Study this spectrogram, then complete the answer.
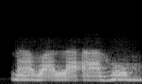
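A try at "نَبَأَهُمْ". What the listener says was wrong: নাবা, ওইটা লাম ওইলে অন্যদিকে নেক্সটে দিয়া লেফটে দিয়া কানেক্ট থাকতো, জয়েন্ট থাকতো। নেক্সটে দিয়া জয়েন্ট না থাকলে এটা আলিফ, স্পেস থাকে যদি তাহলে আলিফ, আর যদি স্পেস না থাকে তাহলে লাম। এটা নাবা আহুম বিল হক। জি, ওইটা মনে রাখবেন, আলিফ আর লাম।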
